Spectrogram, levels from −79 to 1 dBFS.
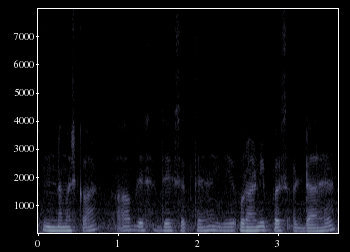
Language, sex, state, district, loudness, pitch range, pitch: Hindi, male, Maharashtra, Sindhudurg, -42 LUFS, 120-130 Hz, 125 Hz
